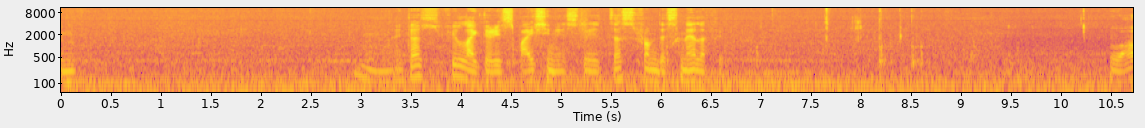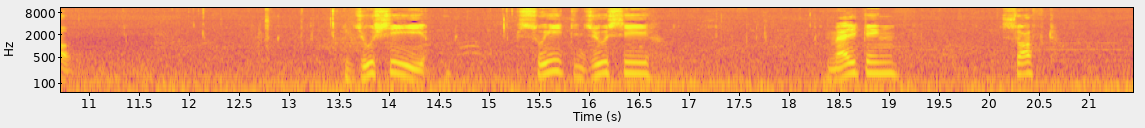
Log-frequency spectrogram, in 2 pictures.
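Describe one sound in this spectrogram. A man slurps and chews juicy fruit.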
